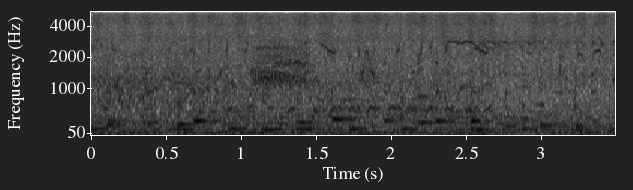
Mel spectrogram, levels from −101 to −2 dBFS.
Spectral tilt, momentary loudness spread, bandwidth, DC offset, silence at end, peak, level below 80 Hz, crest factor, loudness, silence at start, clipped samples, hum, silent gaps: -5 dB/octave; 2 LU; 5.4 kHz; under 0.1%; 0 s; 0 dBFS; -20 dBFS; 12 dB; -11 LUFS; 0 s; under 0.1%; none; none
